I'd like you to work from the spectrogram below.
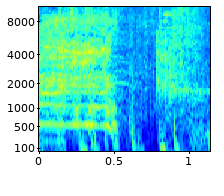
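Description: A video game horse gives a short whinny followed by a few clopping hoof steps, fairly faint and close.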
